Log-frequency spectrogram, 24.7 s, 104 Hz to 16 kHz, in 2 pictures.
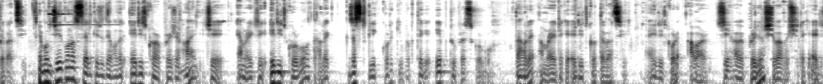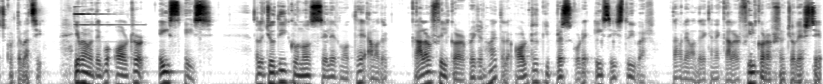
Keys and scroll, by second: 7.6 F2, 8.7 BackSpace, 8.9 BackSpace, 9.2 BackSpace, 9.3 BackSpace, 21.5 alt+h.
